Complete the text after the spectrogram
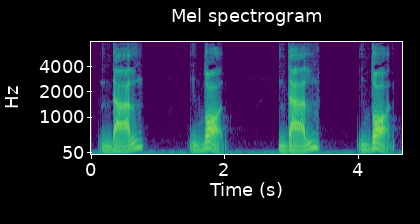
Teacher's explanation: আমাদের যে উপরের মাড়ি রয়েছে এই মাড়ির সাথে এই দাল এবং দ্বের উচ্চারণের সম্পর্ক রয়েছে অর্থাৎ এখান থেকেই দাল এবং দটা উচ্চারণ করা হয় তাহলে আপনারা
